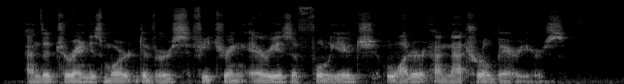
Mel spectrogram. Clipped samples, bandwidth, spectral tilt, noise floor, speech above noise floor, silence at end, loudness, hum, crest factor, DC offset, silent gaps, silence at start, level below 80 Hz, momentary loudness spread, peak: under 0.1%; 15.5 kHz; -5.5 dB/octave; -60 dBFS; 30 dB; 0.6 s; -30 LUFS; none; 18 dB; under 0.1%; none; 0.25 s; -54 dBFS; 9 LU; -12 dBFS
